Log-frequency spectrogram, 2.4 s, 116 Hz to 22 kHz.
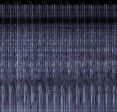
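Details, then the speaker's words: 2005 Ford Ranger diesel at idle: steady, quick, evenly spaced puffing chuff over the clatter, knocking at the air filter; a cylinder seems to blow back through the intake, cause suspected pending disassembly. "vocês estão escutando tu tu tu e olha o batidinho que tá dando em cima bem aqui ó no filtro de ar ó vê se vocês consegue escutar"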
